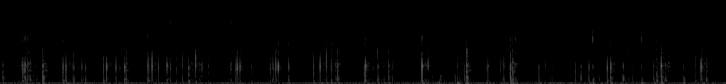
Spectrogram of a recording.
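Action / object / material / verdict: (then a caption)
tap / plastic video game case / plastic / none. Rapid, irregular tapping on the plastic case of the Yu-Gi-Oh! Duelist of the Roses video game gives a stream of soft, dry clicks with a scratchy texture. Each tap dies away almost at once, over a steady low hum.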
